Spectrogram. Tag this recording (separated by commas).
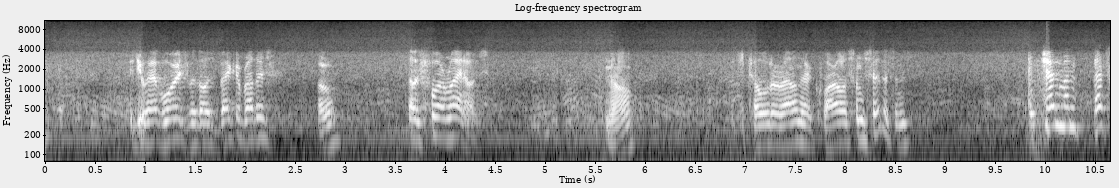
Speech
